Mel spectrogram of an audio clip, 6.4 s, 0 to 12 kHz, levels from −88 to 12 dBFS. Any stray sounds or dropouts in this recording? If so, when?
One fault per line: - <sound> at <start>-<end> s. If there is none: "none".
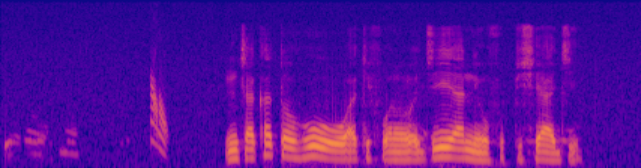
- chirp at 1.5-1.7 s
